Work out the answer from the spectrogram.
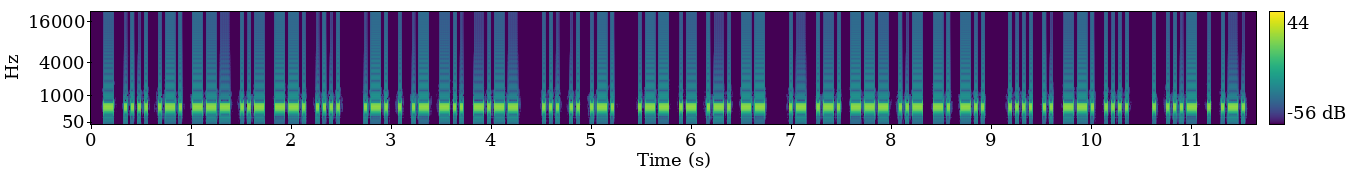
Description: Morse code, heard as a keyed tone, about 34 wpm, 500 Hz. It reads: THROUGH READY SIR WARM AROUND HIGH EVER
